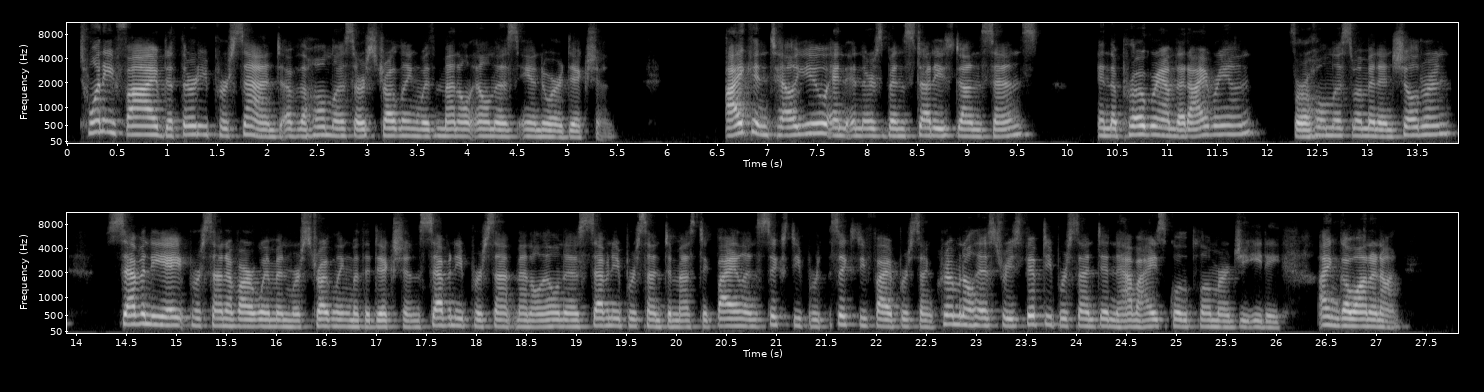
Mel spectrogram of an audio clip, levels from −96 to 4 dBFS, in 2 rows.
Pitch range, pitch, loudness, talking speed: 185-225 Hz, 200 Hz, -28 LUFS, 160 wpm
